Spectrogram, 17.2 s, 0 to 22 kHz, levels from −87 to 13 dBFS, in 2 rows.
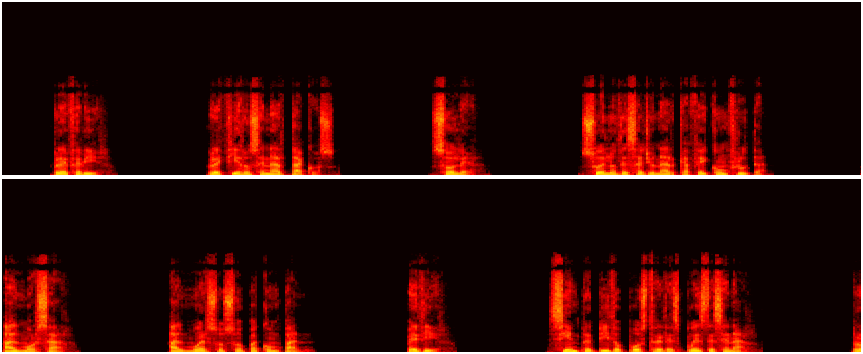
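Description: No technical faults can be heard anywhere in the audio; the signal stays continuous and stable throughout.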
